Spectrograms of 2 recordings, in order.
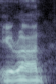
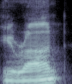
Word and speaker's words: Iran: stretch of water between Iran and the Arabian Peninsula. By the way, it is pronounced as Iran, not Iran. Okay? It's like with an E. Don't even though it's written with an I.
